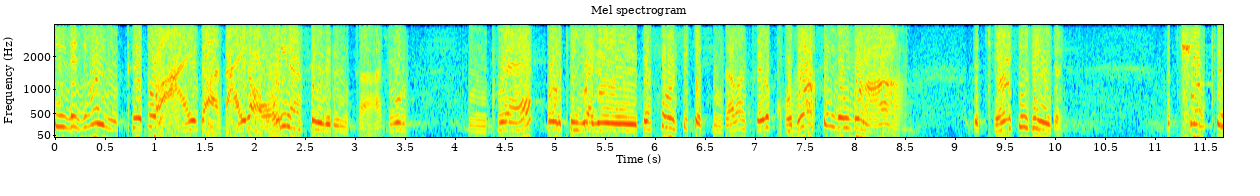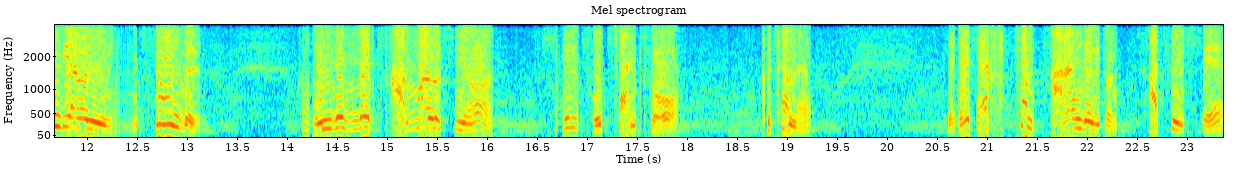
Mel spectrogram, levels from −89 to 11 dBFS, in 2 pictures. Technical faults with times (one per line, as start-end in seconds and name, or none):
0.00-23.36 mu-law and A-law mixed up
